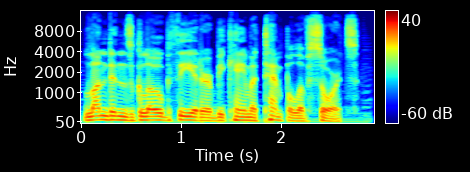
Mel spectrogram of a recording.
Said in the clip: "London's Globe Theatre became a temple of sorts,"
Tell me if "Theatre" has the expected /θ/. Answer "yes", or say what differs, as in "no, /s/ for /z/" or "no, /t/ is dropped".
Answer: yes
